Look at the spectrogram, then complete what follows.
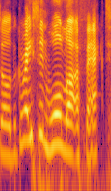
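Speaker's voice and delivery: put-on British accent. Saying the name of a show segment: put-on british accent. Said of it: "that's me with my British accent".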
